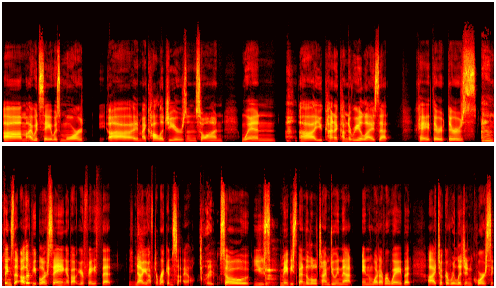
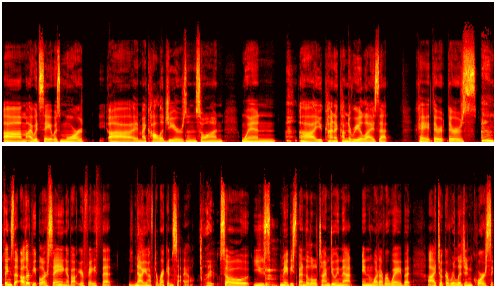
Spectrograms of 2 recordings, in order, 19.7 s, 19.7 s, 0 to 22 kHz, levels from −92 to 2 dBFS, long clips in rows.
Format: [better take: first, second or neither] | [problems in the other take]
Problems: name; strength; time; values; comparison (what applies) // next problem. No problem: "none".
second | thin; very; fading below 550 Hz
